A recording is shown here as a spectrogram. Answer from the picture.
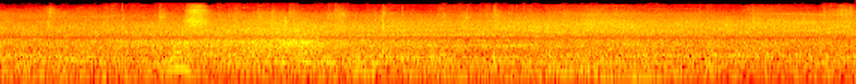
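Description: Steady background din of indistinct voices over a continuous low rumble, typical of a busy shop open to the street.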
